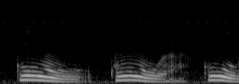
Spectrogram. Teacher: Ku tu pun kena betul-betul baris hadapan, kena betul-betul muncung lah. Kena betul-betul muncung sebab dia baris depan.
